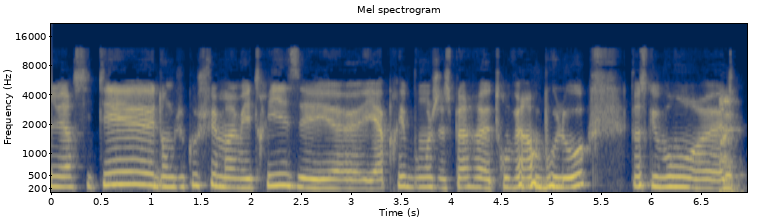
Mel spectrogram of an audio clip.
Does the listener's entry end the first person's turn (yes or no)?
no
